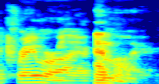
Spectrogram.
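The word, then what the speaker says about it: Kiermaier: Kramer-Ryer? Yeah, Kramer-Ryer.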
